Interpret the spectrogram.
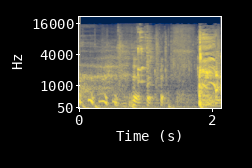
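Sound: coughing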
